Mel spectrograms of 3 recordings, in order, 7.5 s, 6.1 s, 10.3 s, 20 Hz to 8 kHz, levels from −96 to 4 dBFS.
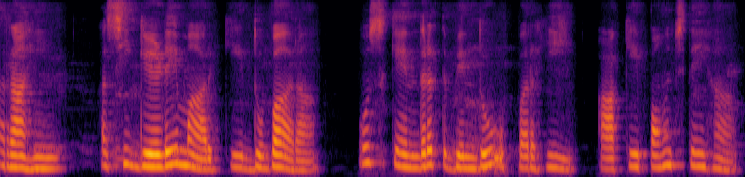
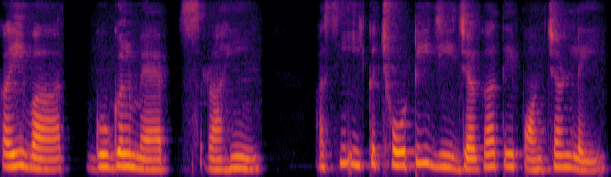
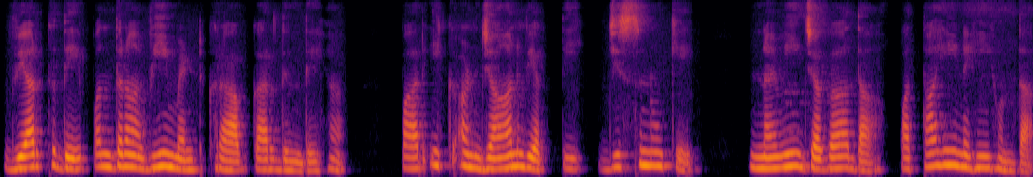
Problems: constant background noise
